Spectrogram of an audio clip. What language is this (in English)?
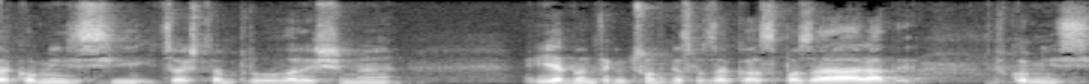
Polish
